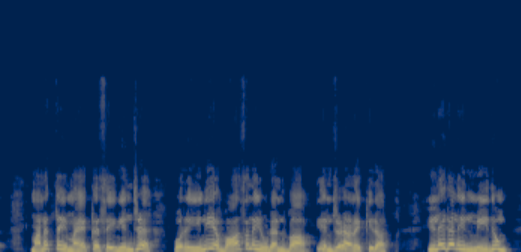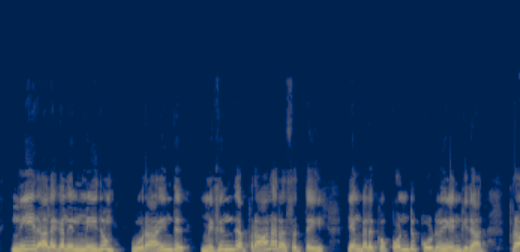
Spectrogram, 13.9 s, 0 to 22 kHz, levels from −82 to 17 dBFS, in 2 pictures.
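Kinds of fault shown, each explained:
Sound cut by the noise suppressor: The suppressor mistook wanted sound for noise and turned it down, by about 14 dB near the start and about 16 dB around 5.2 to 5.6 s, each time for roughly a fifth of a second. The level sinks rather than the sound vanishing outright.
Lost LE Audio frames: Around 3.90 to 3.92 s, about 15 ms of signal, which fits two lost frames, is replaced as the LC3 decoder repeats the last spectrum with random signs. The result is a brief noisy smear instead of the silent gap of a plain dropout.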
